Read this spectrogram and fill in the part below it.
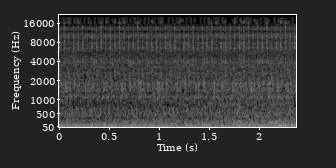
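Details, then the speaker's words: Toyota RAV4 idling while parked with Auto Hold on: deep, uneven thudding knock under a rough, shaking idle, engine vibration frequency changed causing strong whole-car resonance, much louder than before; new fault, cause not yet found. "对，很明显的敲击声，而且这个震动起来这个频率不一样，跟之前发动机生病了应该是。"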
